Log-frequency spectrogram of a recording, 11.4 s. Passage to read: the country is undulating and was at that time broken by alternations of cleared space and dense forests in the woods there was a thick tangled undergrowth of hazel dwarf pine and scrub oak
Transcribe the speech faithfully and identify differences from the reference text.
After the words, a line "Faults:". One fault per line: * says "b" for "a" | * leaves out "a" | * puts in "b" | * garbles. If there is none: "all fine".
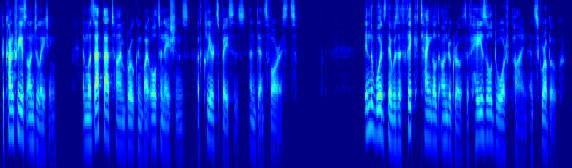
the country is undulating and was at that time broken by alternations of cleared spaces and dense forests in the woods there was a thick tangled undergrowth of hazel dwarf pine and scrub oak
Faults:
* says "spaces" for "space"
